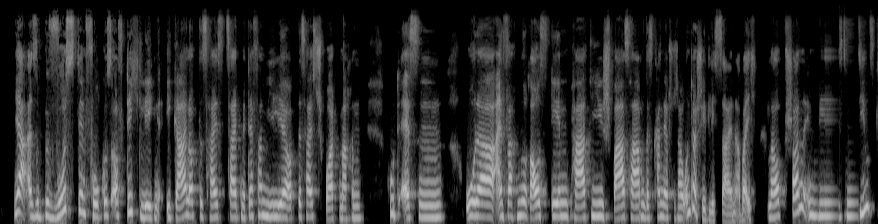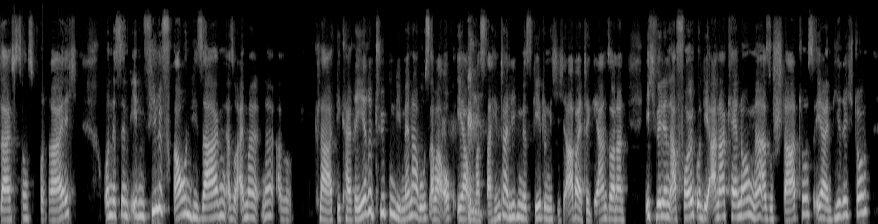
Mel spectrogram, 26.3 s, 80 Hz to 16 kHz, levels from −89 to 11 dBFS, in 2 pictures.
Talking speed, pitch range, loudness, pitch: 205 wpm, 185-220 Hz, -22 LUFS, 205 Hz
